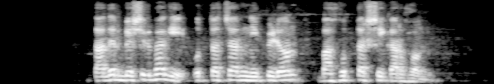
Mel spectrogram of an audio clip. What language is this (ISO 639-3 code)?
ben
